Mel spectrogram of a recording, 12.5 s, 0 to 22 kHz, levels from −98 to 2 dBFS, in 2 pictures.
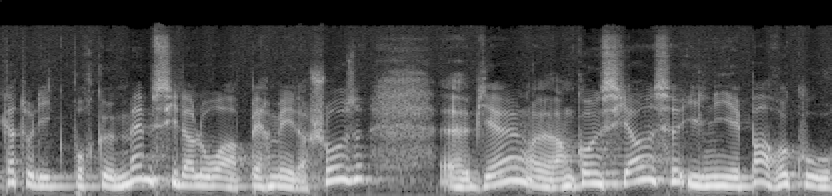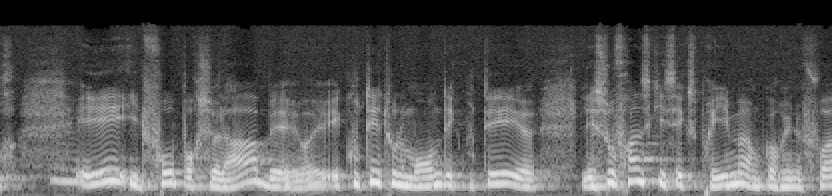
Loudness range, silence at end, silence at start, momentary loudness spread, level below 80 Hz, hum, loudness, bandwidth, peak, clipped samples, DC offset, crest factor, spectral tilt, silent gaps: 1 LU; 0 s; 0 s; 5 LU; -48 dBFS; none; -16 LUFS; 12 kHz; -2 dBFS; under 0.1%; 0.1%; 12 dB; -7.5 dB/octave; none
